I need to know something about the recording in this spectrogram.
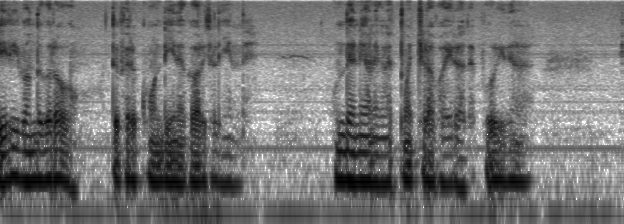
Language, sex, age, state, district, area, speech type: Dogri, male, 30-45, Jammu and Kashmir, Samba, rural, spontaneous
